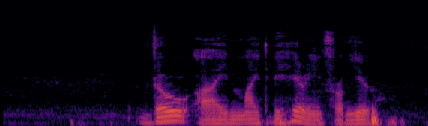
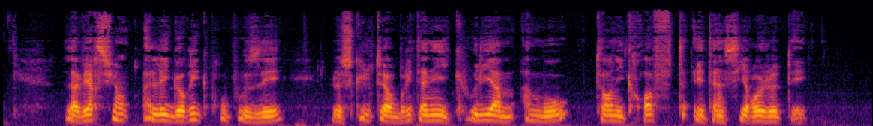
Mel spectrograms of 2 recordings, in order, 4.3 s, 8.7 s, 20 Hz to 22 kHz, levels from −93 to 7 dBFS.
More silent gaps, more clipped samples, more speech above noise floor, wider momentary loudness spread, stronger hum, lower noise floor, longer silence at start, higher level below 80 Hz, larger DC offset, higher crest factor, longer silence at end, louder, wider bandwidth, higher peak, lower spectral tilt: neither; neither; second, 35 dB vs 45 dB; about the same, 8 LU vs 10 LU; neither; first, -75 dBFS vs -63 dBFS; first, 1.4 s vs 0.65 s; about the same, -62 dBFS vs -58 dBFS; neither; about the same, 20 dB vs 18 dB; second, 0.25 s vs 0.7 s; second, -41 LUFS vs -19 LUFS; second, 10 kHz vs 16.5 kHz; second, -22 dBFS vs -2 dBFS; first, -7.5 dB/octave vs -5.5 dB/octave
